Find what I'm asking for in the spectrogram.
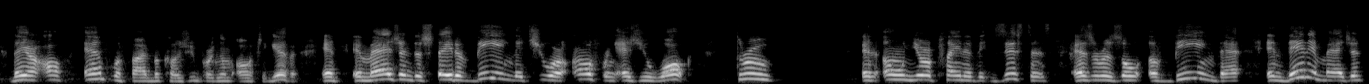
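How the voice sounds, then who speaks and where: Guy with a highish voice doing spirit medium channeling, preachy formal phrases w big pauses, kinda muffled lo-fi audio. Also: gravelly, no room sound. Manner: oratorical, emphatic phrases broken by deliberate pauses. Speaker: channeler giving a live session. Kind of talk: channeled spiritual teaching, seance medium delivery.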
